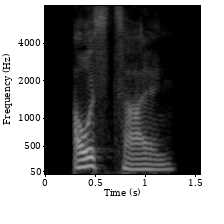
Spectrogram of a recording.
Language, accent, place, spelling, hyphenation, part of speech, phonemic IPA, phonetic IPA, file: German, Germany, Berlin, auszahlen, aus‧zah‧len, verb, /ˈaʊ̯sˌtsaːlən/, [ˈʔaʊ̯sˌtsaːln], De-auszahlen.ogg
- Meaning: 1. to pay out (money in general; salary, sum, balance, dividend, interest, etc.) 2. to pay off (to become worthwhile)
